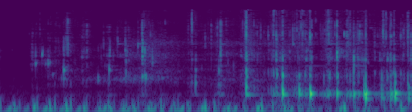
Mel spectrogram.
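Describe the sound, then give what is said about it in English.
Beer glugs into a glass, a steady bubbly gurgle for about two seconds, with a brighter, rising fizzy tone in the second half as the glass fills. “So, do y'all want to hear this pour?”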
